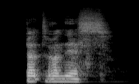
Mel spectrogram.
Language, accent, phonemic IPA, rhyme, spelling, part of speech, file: French, Canada, /pa.tʁɔ.nɛs/, -ɛs, patronnesse, adjective, LL-Q150 (fra)-patronnesse.wav
- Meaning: only used in dame patronnesse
